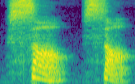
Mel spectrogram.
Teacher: AN, when is at the end of the word or followed by a consonant, is pronounced nasal A, sans, sans. And the final S as the final consonant is silent.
